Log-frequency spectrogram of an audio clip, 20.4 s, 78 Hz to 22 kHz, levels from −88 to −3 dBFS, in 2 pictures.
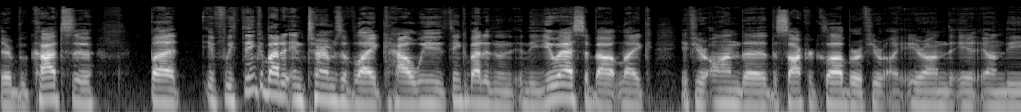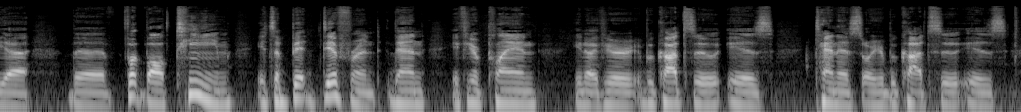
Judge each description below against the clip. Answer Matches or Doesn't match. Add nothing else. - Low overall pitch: Matches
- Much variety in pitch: Doesn't match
